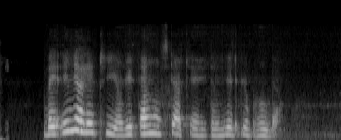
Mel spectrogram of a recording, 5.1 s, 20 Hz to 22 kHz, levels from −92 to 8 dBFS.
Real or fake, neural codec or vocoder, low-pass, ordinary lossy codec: fake; codec, 24 kHz, 0.9 kbps, WavTokenizer, medium music audio release; 10.8 kHz; MP3, 64 kbps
